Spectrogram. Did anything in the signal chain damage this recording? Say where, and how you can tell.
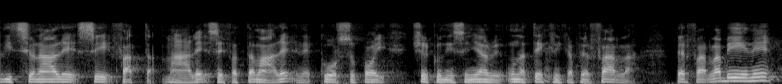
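No, nothing in this speech stood out on listening as damage from any stage of the chain.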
